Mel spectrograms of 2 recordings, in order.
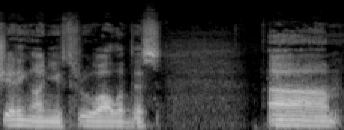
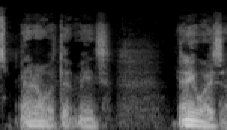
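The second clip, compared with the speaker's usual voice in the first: ordinary delivery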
